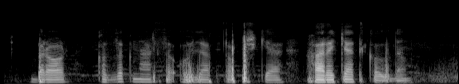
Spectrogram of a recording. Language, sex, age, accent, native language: Uzbek, male, 18-24, Andijon, Uzbek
